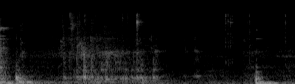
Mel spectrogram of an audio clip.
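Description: Water splashes and runs as a glass is rinsed between double IPA tastings, a continuous noisy wash with sharper splashes near the start and again near the end.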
